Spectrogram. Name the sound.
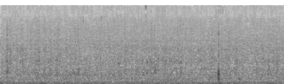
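rain falling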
